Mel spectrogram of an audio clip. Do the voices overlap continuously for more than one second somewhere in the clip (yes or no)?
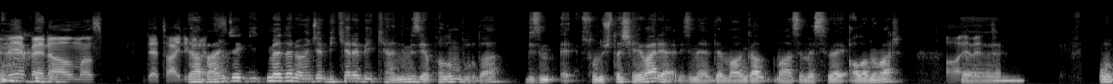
no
